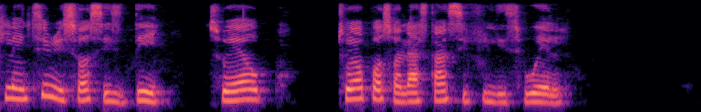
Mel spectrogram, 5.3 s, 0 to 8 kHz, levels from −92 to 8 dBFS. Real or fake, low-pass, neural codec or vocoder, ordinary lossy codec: real; 7.2 kHz; none; none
